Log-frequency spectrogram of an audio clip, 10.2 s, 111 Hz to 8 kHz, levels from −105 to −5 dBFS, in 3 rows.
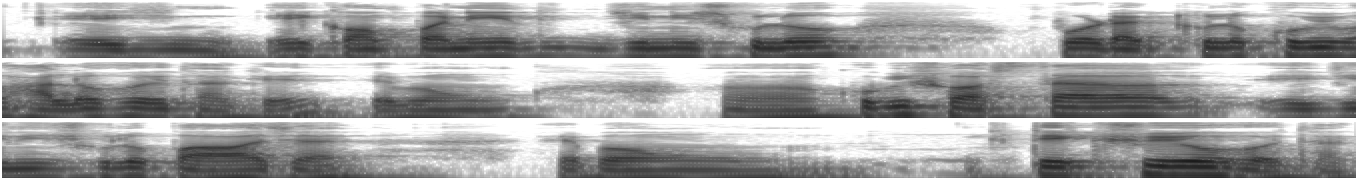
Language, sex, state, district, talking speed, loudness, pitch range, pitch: Bengali, male, West Bengal, Kolkata, 130 wpm, -29 LUFS, 105-125 Hz, 110 Hz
